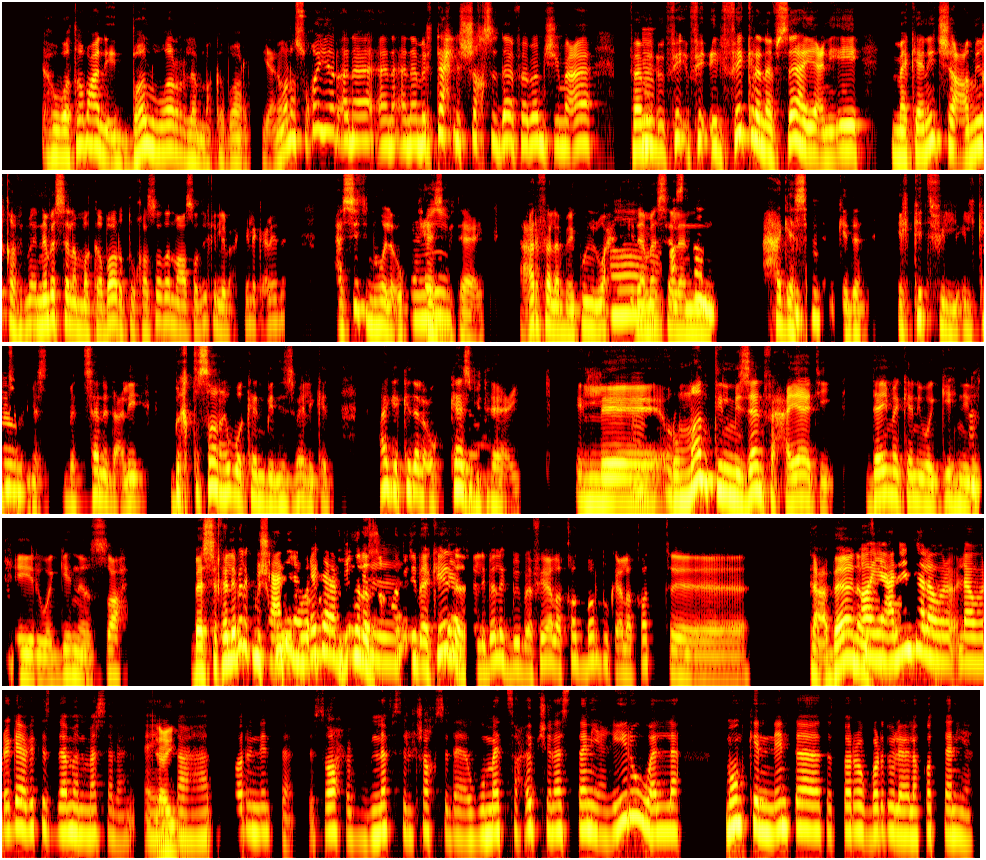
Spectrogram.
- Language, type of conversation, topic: Arabic, podcast, احكيلي عن صداقة مهمة غيرت حياتك؟
- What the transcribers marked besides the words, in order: laugh; tapping; chuckle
